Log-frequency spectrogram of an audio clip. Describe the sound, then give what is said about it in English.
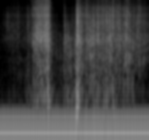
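A sheet of paper is ripped out of a typewriter with a quick rasping rip, followed by a sharp snap and a stretch of crackling crumpling as it is balled up. No one speaks. “When you messed up, you either backed up a space and typed the correct letter over the wrong one, or you ripped out the entire sheet and started over fresh.”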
